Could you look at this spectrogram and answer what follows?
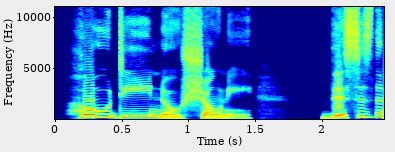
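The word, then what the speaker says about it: Haudenosaunee: And let's get the pronunciation right cuz it's important. It's Hodi Nooni.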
